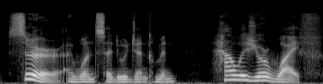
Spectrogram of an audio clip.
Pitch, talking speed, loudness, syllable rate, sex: 140 Hz, 205 wpm, -19 LUFS, 5.0 syllables/s, male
